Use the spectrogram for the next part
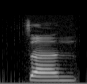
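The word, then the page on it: zen: tone 1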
